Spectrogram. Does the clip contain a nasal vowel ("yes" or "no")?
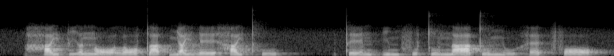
no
